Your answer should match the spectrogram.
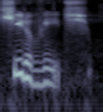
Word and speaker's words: Citovic: And you imagine that you're taking a bag of Cheetos to the beach. And so my last name is Citovic.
